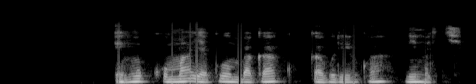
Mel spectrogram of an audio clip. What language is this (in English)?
Kinyarwanda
